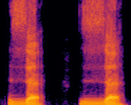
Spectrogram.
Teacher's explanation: makhraj Zai hujung lidah sentuh pada di antara gigi bawah dan Gigi atas Za Za dia ada sifat safir bisiran bunyi bunyi macam lebah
